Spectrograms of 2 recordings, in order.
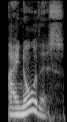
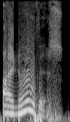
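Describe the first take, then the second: First: Game character voice. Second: Louder hammed-up hero line; game character voice. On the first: Retold or imitated. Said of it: "I just went to you". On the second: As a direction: ham up the flat hero line. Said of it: "In fact, no, no, I went".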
